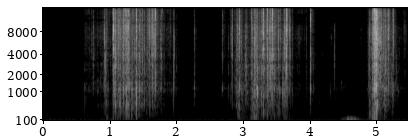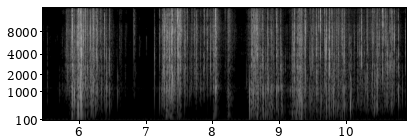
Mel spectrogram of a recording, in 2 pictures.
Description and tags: Crisps Pickup
Just me picking up a packet of crisps
items, food, equip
